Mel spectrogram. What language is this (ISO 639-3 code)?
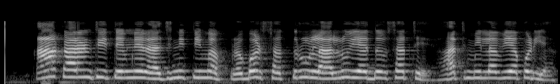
guj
